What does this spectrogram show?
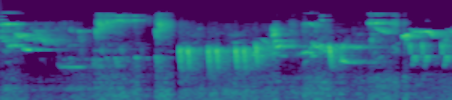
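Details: Sunset song of a nightingale: high swooping whistles, then a rhythmic series of loud, clipped notes repeated several times a second, ending in quick chattering trills.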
